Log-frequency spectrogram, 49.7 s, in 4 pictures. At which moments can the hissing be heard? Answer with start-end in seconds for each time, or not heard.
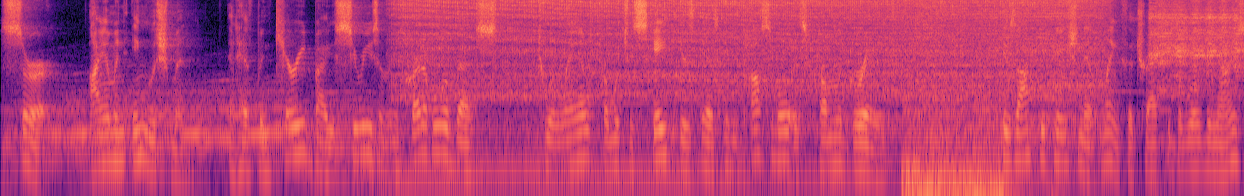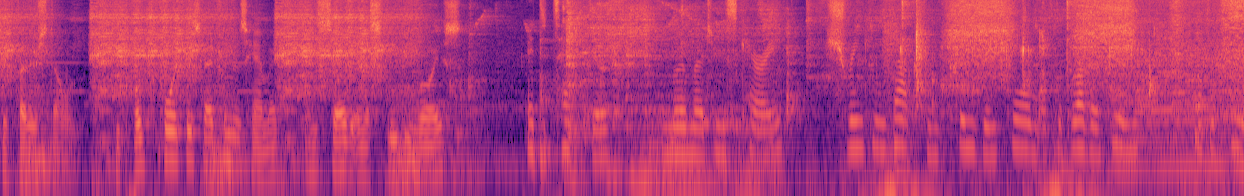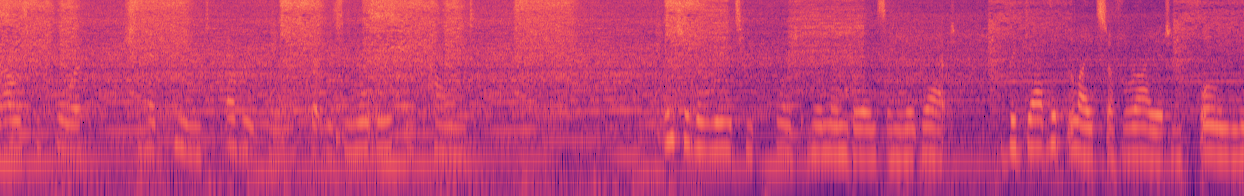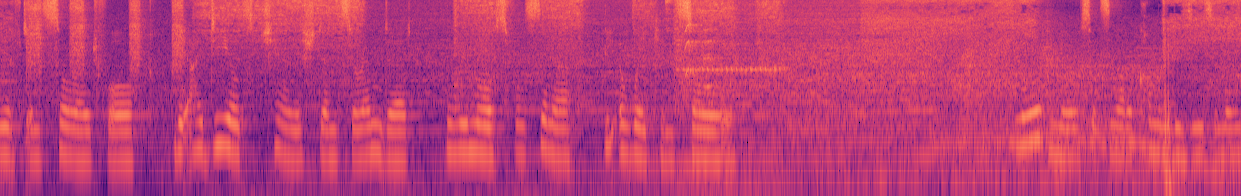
20.6-49.6.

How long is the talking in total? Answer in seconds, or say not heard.
44 s.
